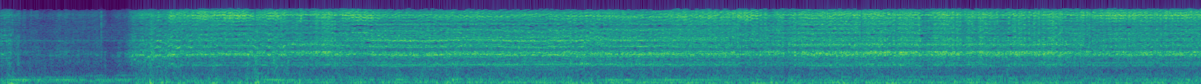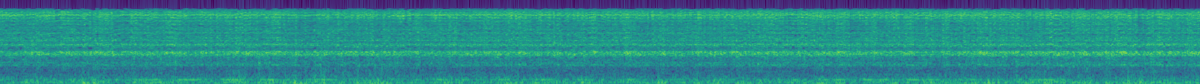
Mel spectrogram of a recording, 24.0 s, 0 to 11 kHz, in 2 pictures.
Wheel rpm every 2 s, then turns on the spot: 60, 160, 160, 170, 170, 170, 170, 170, 170, 170, 170, 170.
none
